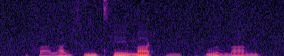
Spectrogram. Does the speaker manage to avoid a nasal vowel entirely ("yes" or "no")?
yes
